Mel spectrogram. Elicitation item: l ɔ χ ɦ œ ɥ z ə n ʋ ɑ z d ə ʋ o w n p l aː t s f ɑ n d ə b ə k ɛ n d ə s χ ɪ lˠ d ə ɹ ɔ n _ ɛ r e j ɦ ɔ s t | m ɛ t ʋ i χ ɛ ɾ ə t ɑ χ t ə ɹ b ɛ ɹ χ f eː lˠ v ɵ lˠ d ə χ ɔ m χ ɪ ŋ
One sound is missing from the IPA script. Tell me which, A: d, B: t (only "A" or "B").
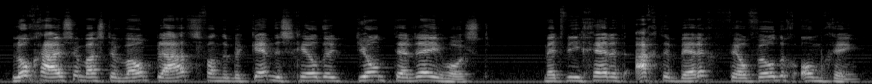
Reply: B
